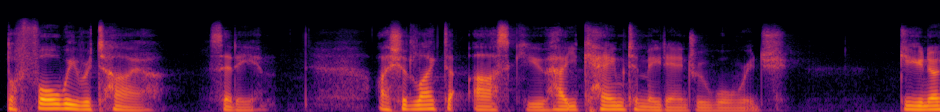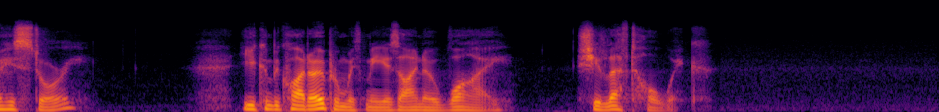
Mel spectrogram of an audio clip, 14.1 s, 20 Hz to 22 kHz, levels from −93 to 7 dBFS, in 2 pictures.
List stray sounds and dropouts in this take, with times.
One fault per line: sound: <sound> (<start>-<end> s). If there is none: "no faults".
no faults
